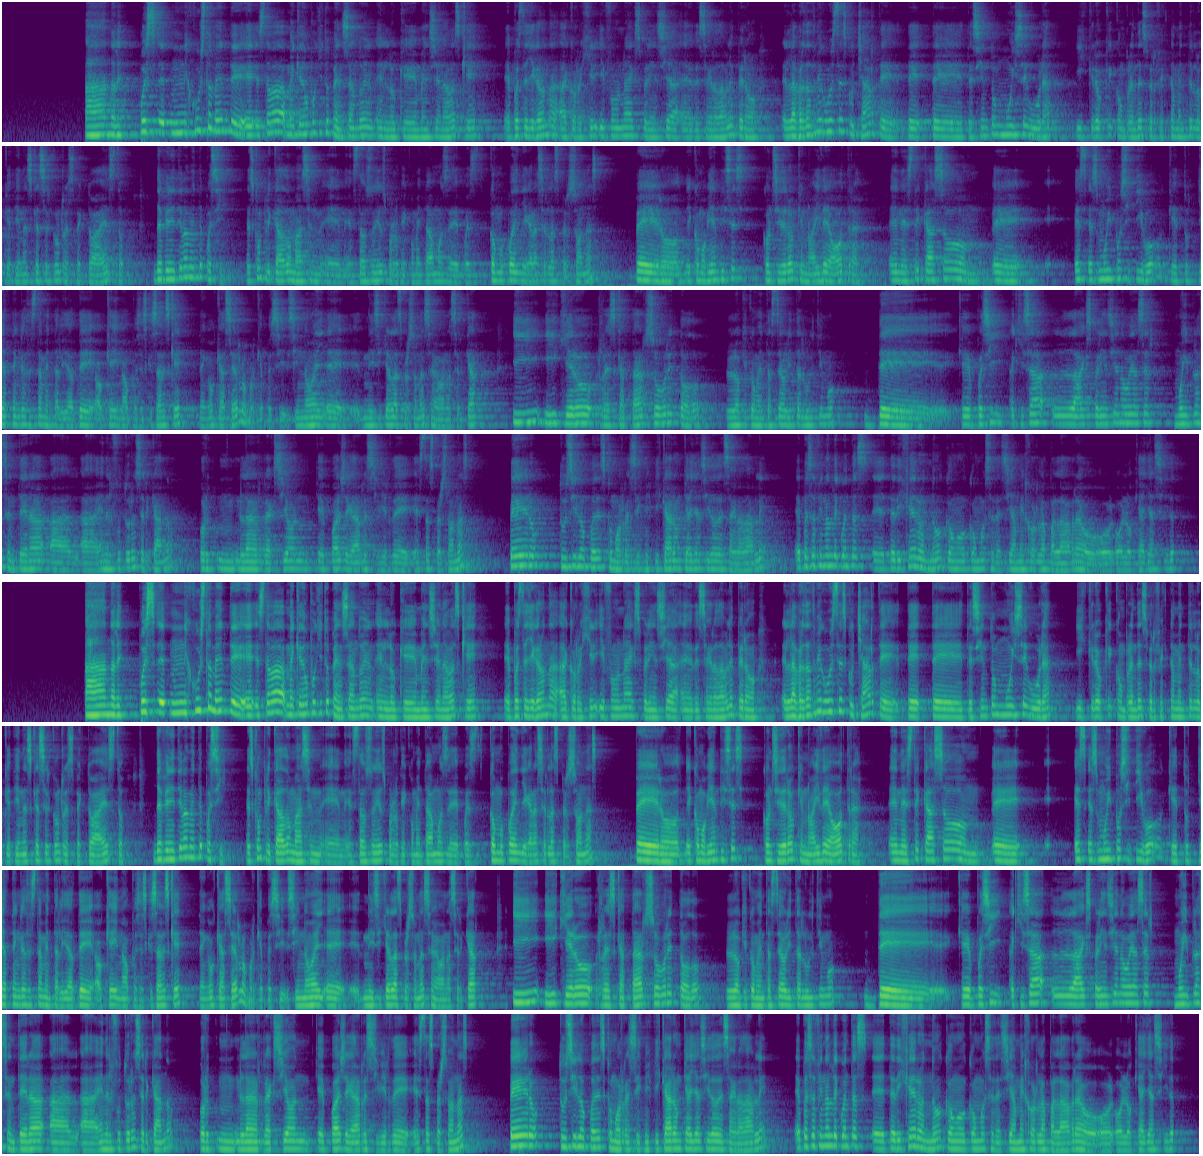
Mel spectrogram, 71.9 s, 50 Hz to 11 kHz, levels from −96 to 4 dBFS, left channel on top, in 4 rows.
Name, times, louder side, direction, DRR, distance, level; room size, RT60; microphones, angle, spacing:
voice 1, 1.2-7.1 7.5-11.4 11.7-15.7 16.1-19.8 20.3-21.3 21.6-26.9 27.5-29.1 29.4-30.9 31.3-33.3 33.6-33.7 34.1-38.7 38.9-43.1 43.6-46.4 46.8-48.5 48.9-53.2 53.6-56.5 56.9-60.9 61.6-62.0 62.3-65.4 65.8-71.5, right 7 dB, 85° right, 17 dB, 0.4 m, -29 dB
sound 1, 25.8-33.3, equal, 40° left, 1.0 m, -54 dB
11.5 x 7.5 x 9.0 m, 1.3 s
head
